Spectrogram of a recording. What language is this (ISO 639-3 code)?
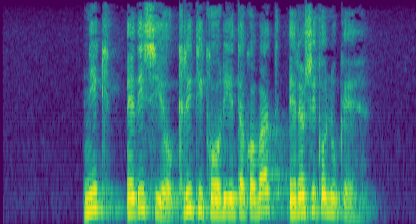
eus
